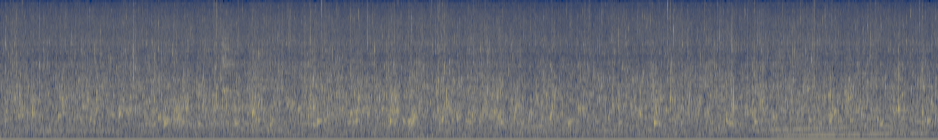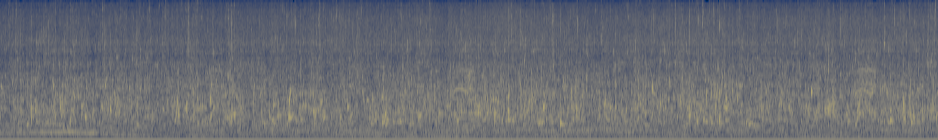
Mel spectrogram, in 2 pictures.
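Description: Shallow river rippling steadily over rocks, a continuous even trickling and splashing of water.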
